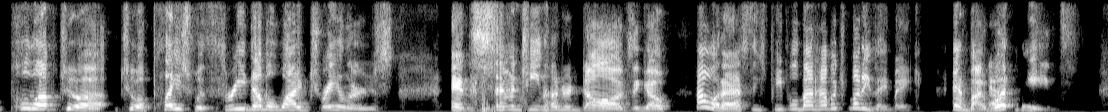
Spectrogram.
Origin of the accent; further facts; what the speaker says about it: East Tennessee, United States; I'm from East Tennessee. Okay, like I'm a ridge runner.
